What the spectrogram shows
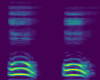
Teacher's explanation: फिर आएंगे ऊ, अब होंठ पे प्रकार बन रहा है, वृत्त में बन रहा है। अगर आप होंठ को गोल ना करो तो आप ऊ का उच्चारण नहीं कर सकते हो, इसलिए ऊ क्या है, वृत्ताकार मुखी है।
